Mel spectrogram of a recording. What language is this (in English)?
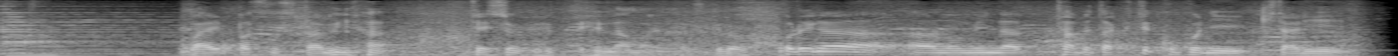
Japanese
